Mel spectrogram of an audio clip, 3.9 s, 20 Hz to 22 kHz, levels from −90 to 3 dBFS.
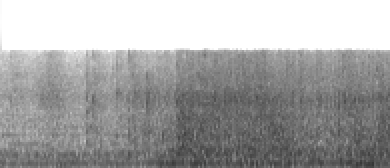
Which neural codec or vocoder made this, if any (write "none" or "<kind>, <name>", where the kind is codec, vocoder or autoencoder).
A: none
